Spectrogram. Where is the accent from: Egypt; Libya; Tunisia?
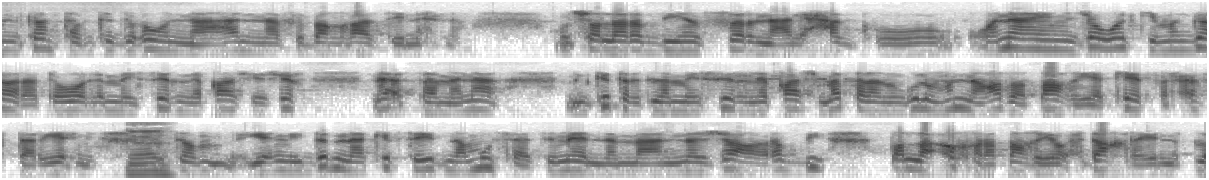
Libya; Benghazi; نحن عرب بنغازي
